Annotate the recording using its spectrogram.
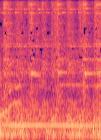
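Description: A long, steady horn-like tone held at one pitch, which dips and stops just before the end, over fast rhythmic jingling and percussion.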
